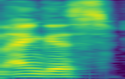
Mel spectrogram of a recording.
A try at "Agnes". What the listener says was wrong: Agnes. Agnes. You said Angus. Agnes.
